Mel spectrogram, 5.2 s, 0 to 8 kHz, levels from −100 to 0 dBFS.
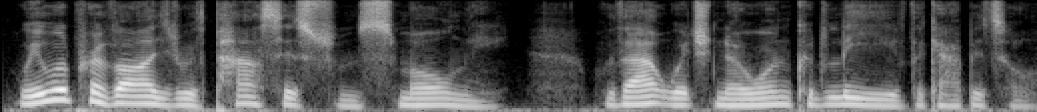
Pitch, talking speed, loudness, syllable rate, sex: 130 Hz, 175 wpm, -19 LUFS, 5.5 syllables/s, male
